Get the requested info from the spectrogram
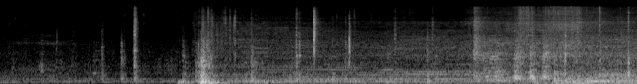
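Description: Inside a car: a few light clicks, then a low thump about two seconds in, after which the car's engine runs with a steady low hum that grows slowly louder.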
